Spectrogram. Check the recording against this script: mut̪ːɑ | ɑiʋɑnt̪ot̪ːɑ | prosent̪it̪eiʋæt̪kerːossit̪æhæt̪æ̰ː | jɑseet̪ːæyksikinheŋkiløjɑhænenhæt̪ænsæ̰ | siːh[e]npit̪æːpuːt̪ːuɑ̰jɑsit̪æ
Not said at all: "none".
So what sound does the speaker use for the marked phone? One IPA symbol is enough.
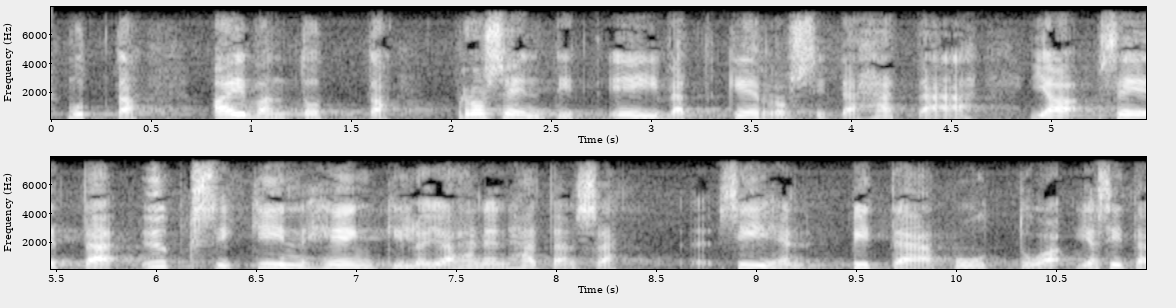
e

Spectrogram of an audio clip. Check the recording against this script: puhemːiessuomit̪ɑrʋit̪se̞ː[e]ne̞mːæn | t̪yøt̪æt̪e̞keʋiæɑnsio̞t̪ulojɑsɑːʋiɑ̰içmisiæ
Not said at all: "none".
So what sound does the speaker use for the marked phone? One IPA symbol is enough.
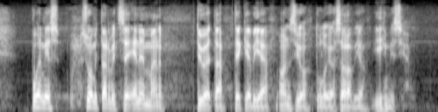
e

